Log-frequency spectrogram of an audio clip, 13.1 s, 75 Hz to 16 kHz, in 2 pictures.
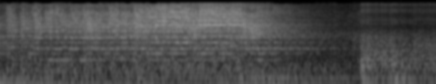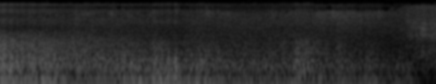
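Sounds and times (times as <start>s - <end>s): deep boom: 0.0s - 12.6s.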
